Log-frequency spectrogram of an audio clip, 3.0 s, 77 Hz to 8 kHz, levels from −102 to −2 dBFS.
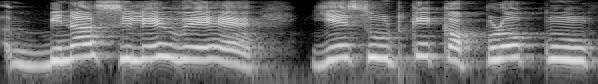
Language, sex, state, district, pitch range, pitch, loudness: Hindi, female, Bihar, Sitamarhi, 280-330 Hz, 310 Hz, -17 LUFS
